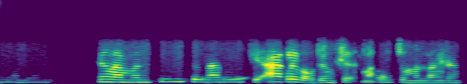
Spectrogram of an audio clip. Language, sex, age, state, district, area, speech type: Bodo, female, 60+, Assam, Chirang, rural, conversation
